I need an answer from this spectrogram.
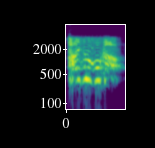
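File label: damaged aa mood high, speech japanese; War Thunder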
